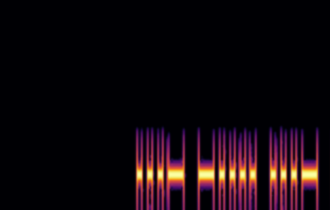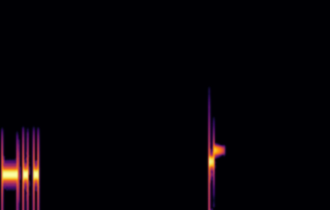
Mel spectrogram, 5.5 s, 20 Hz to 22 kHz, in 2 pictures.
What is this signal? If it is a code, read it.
Morse code, heard as a keyed tone, about 28 wpm, 700 Hz. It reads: V6VD
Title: All Cut Numbers - 4-Digit 28wpm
